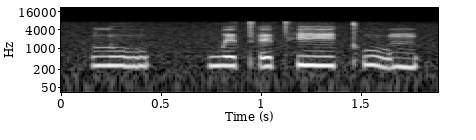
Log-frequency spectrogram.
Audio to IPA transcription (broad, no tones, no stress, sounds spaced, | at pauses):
l o | w ɛ tʼ ɛ tʰ eː kʼ o m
